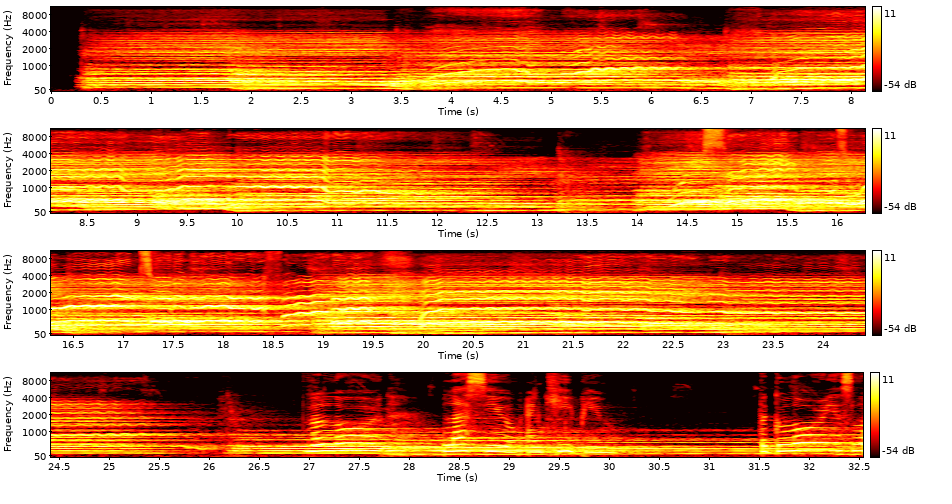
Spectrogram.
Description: SATB Solo Sprecher; Lobet den Herren allezeit; Aaronic Blessing; L. Maierhofer

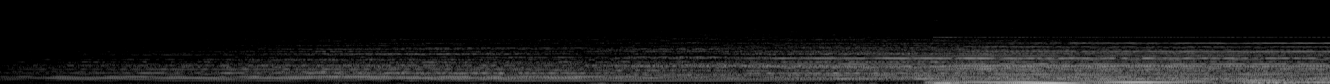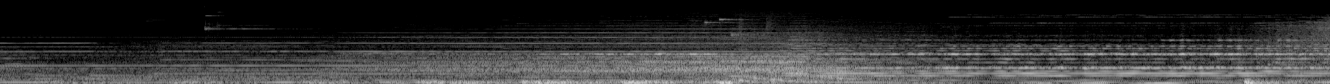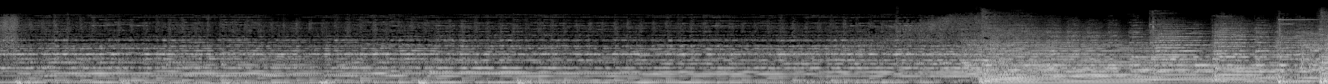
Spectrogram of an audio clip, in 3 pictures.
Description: Logo Music

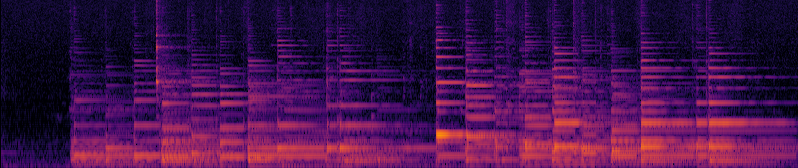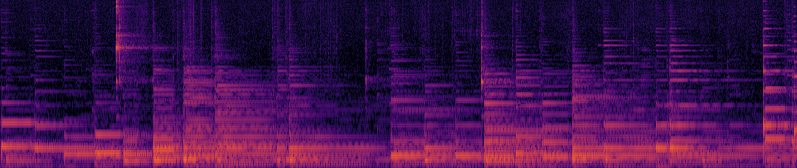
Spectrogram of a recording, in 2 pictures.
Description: Tempo de Valse Lento

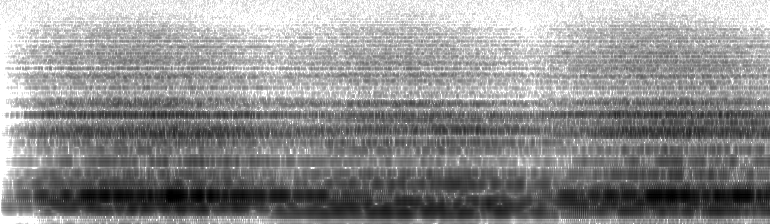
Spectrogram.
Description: Epic Trailer; Epic Fantasy Trailer

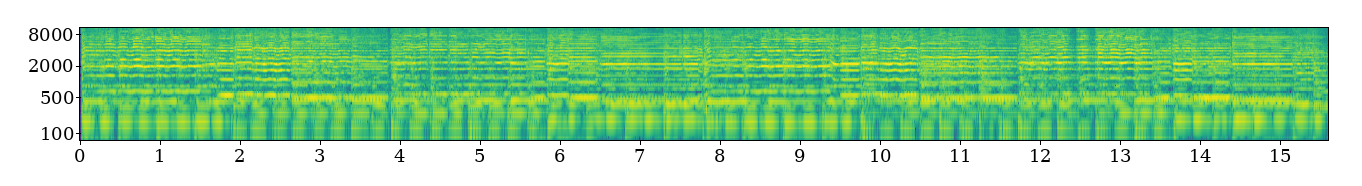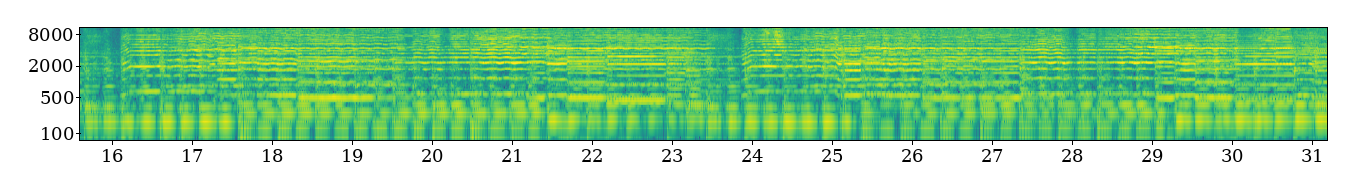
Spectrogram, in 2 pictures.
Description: String Trio

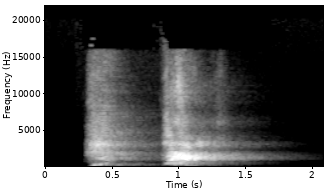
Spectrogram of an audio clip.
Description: Princess Hit VOX

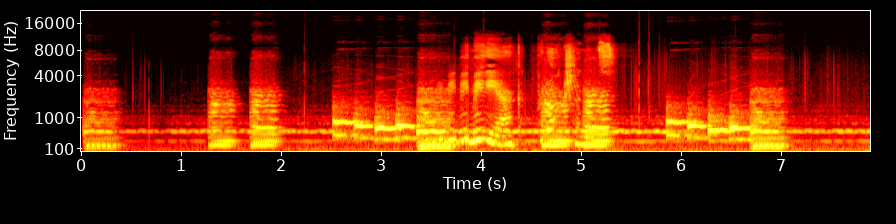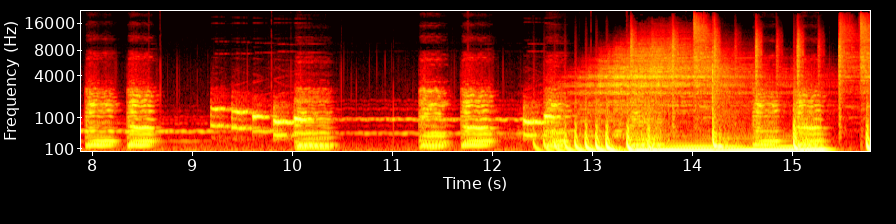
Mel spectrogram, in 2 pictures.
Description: Bubbly

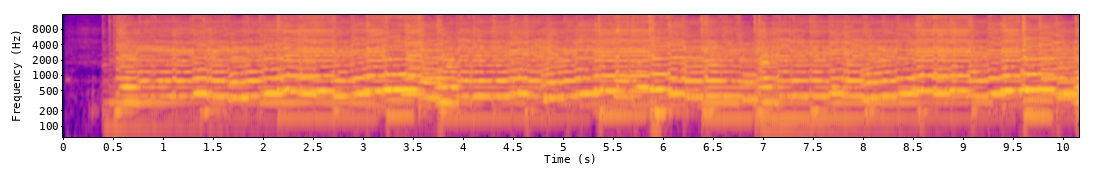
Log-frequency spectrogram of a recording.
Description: open slip jigs @113

